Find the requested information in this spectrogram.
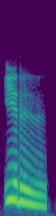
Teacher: Jangan sampai hilang getaran ro-nya. Ir. Tipis lagi ir. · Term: ro tipisnya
